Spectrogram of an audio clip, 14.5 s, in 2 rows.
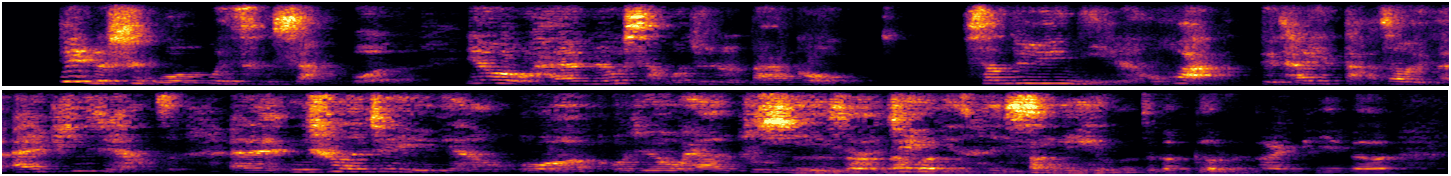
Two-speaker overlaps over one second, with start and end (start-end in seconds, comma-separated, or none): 11.0-12.8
